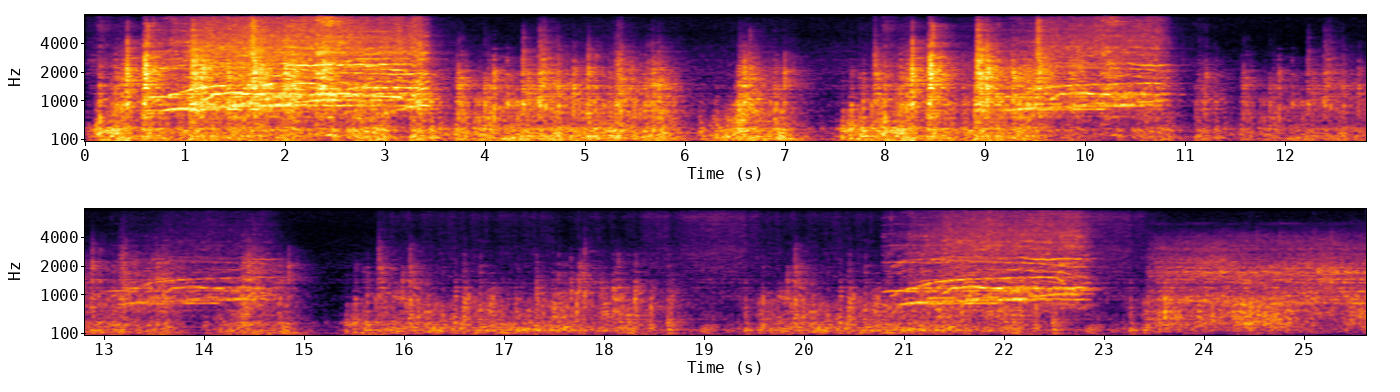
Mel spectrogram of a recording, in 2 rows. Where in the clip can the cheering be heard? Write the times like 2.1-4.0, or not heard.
0.6-3.5, 9.0-10.8, 12.9-14.8, 20.8-22.9.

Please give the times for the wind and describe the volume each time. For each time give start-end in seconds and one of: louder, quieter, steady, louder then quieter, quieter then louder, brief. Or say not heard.
0.0-25.5 quieter.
